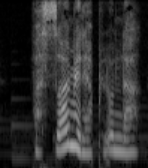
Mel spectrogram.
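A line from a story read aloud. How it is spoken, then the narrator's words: Tearful sighing to herself. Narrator (German): sprach zu sich selbst, daran Seufzer und Tränen hangen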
